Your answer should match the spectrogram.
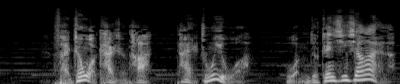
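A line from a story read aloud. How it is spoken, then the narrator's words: Flippant, grinning. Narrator (Chinese): 他却嬉皮笑脸的说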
